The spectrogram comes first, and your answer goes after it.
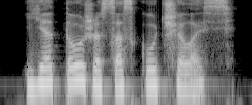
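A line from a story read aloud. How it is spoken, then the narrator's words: Tender whisper. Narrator (Russian): шепнула нежно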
